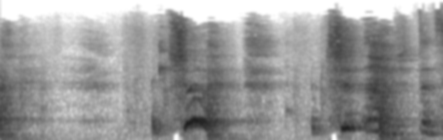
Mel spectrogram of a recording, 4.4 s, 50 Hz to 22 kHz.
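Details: Two forceful sneezes with sharp intakes of breath between them, part of a woman's long repeated sneezing bout of 46 sneezes, with French exclamations between them.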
